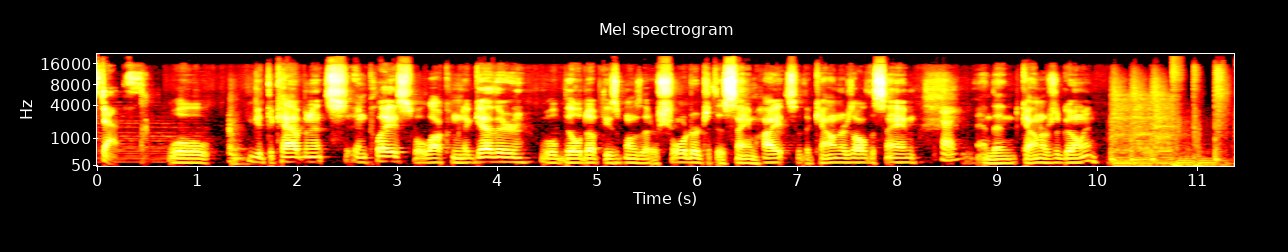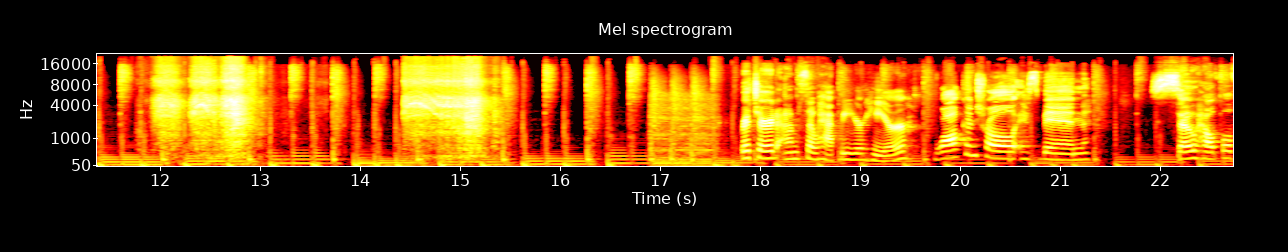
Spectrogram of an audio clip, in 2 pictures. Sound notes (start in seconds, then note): 9.9 drill whirring; 9.9 upbeat music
